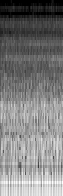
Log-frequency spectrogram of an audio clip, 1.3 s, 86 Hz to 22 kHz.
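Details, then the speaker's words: Onan Marquis 5500 generator, about 450 hours, in a Class A motorhome, after fixing oil smoking at a metal button, air cleaner off: steady, smooth drone running both rooftop ACs under full load, no smoke; normal running. "All back together, running. I got both rooftop ACs running right now."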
